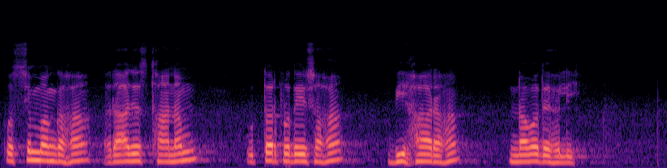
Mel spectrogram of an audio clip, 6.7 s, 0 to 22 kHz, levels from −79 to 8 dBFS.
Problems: none marked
